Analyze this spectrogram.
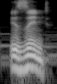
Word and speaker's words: isn't: तो यहाँ पर आपको किस तरह से जेड की साउंड निकालना, इजंट।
